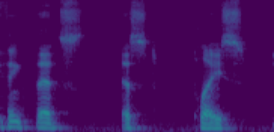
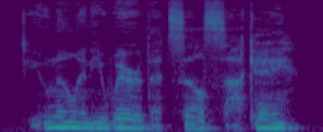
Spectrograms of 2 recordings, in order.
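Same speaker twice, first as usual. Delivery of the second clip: hushed whisper. A character leans close to a woman's ear to ask a question; whispering. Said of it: "sort of whisper in her".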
